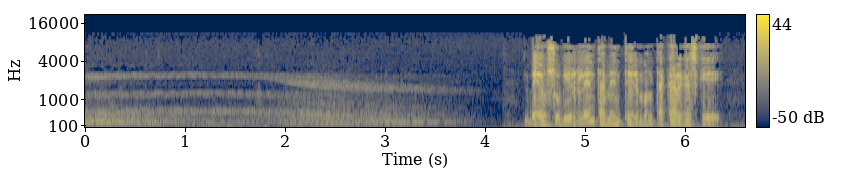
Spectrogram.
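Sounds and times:
shrill shift-change siren in a mine: 0:00.0 - 0:04.1
low continuous rumble of heavy machinery: 0:00.0 - 0:04.4
speech: 0:04.4 - 0:06.5.

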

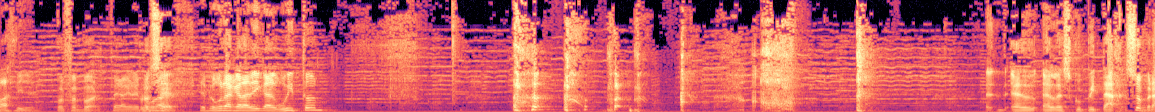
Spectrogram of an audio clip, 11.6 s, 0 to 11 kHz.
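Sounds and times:
speech: 0:00.0 - 0:03.4, 0:10.0 - 0:11.5
throaty throat clearing: 0:05.1 - 0:08.8
person coughing harshly on request: 0:05.1 - 0:08.9.

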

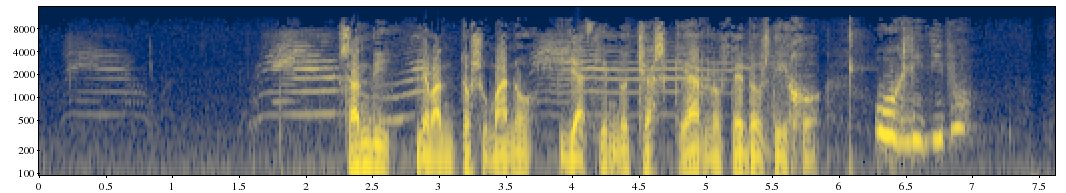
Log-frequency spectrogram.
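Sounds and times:
white cat meowing: 0:00.2 - 0:00.8, 0:01.6 - 0:03.1, 0:03.7 - 0:05.6
speech: 0:02.3 - 0:07.1.

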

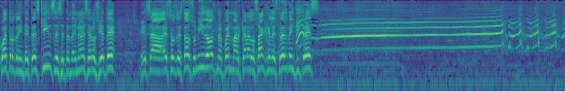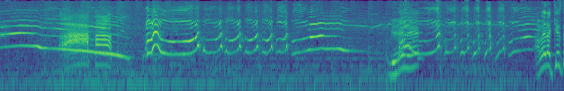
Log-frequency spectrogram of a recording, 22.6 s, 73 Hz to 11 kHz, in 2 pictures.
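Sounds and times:
speech: 0:00.0 - 0:06.5, 0:22.1 - 0:22.5
man letting out a long high-pitched yell: 0:05.9 - 0:06.5, 0:12.4 - 0:14.4, 0:19.2 - 0:19.8
laughter: 0:05.9 - 0:22.2.

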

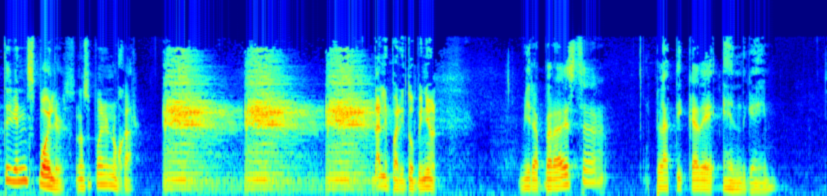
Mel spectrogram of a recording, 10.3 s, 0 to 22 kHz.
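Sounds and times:
speech: 0:00.0 - 0:01.8, 0:04.7 - 0:05.7, 0:06.5 - 0:09.8
robotic droid-style alarm buzzing: 0:02.0 - 0:05.0.

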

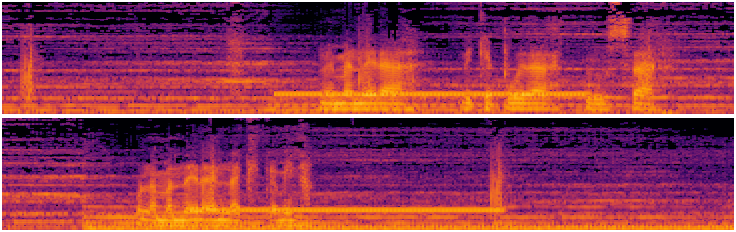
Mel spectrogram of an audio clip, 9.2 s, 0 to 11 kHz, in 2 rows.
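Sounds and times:
low drone: 0:00.0 - 0:09.1
electronic mobile phone ringing tone: 0:01.7 - 0:04.0, 0:06.0 - 0:07.8
speech: 0:02.0 - 0:04.4, 0:05.4 - 0:06.8.

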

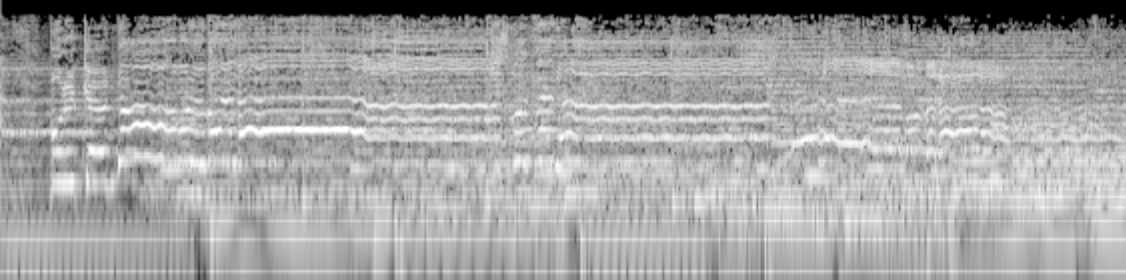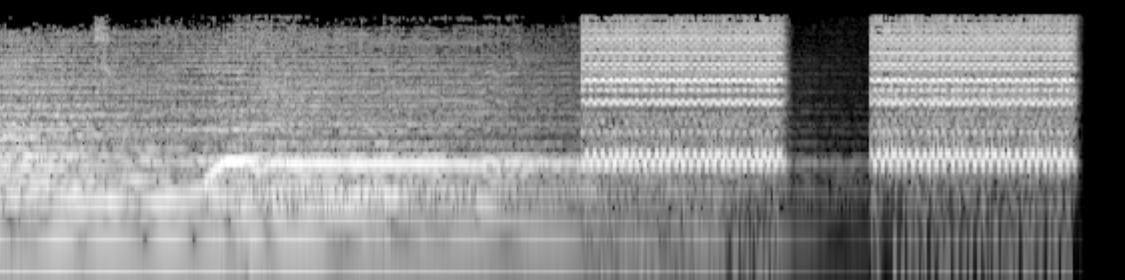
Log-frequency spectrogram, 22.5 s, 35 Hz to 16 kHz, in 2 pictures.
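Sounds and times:
music: 0:00.0 - 0:20.4
speech: 0:00.5 - 0:02.1
telephone ringing for an incoming call: 0:17.1 - 0:19.2, 0:20.0 - 0:22.1.

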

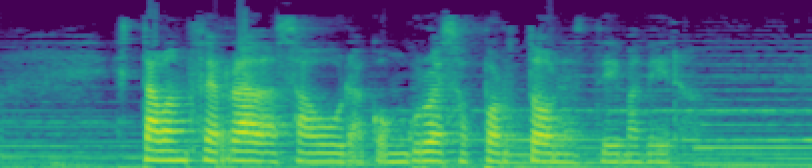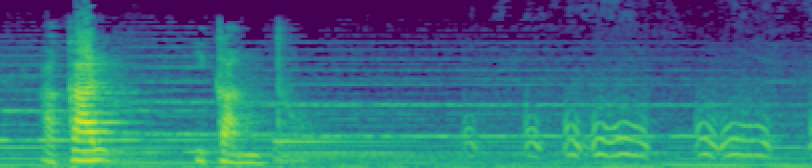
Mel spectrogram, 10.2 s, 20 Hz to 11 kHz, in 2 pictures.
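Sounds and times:
speech: 0:00.9 - 0:04.5, 0:05.3 - 0:06.9
owl hooting in wavering rising-and-falling calls: 0:07.9 - 0:10.1.

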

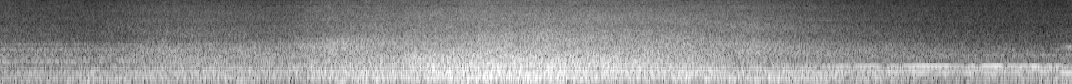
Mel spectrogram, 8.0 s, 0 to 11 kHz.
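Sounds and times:
ocean waves breaking on sandy beach: 0:00.0 - 0:08.0.

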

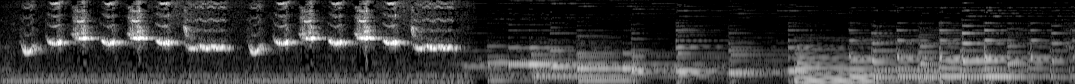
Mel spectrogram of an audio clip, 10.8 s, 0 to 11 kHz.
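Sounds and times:
blackbird singing in a tree: 0:00.0 - 0:04.8
gentle melodic music: 0:03.0 - 0:10.7.

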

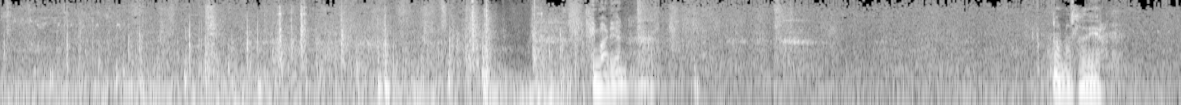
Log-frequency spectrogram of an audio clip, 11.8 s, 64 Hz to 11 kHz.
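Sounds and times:
two people's footsteps on a hard floor: 0:00.0 - 0:07.2
door opening: 0:02.4 - 0:06.0
speech: 0:06.0 - 0:06.6, 0:10.6 - 0:11.2.

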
